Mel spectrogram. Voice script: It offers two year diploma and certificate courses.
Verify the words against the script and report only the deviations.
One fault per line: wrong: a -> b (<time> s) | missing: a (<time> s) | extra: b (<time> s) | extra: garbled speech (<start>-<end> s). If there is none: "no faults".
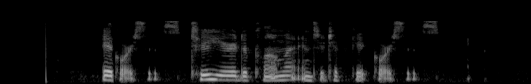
wrong: offers -> courses (1.1 s)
